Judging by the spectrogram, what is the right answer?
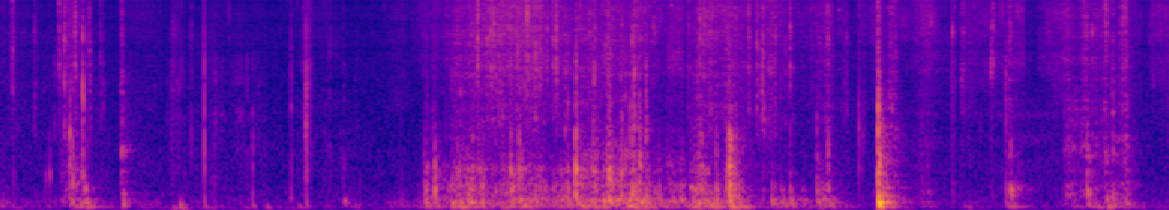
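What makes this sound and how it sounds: A hand rummages and shuffles through a cardboard box full of hard, dry, bone-shaped dog biscuits, which knock and clatter against each other in soft scattered taps and then a denser, steady rustling clatter. A sharp, louder knock follows as one biscuit is picked up, before a few quieter taps trail off. The sound is dull and low-pitched, with very little high-frequency crispness.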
